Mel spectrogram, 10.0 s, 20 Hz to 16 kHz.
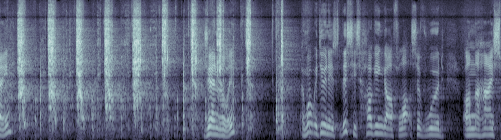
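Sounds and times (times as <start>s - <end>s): hand plane shaving wood: 0.0s - 5.1s.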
